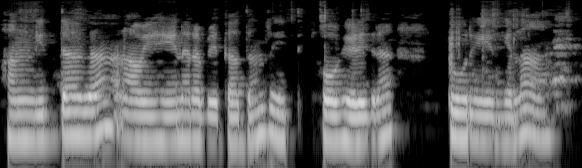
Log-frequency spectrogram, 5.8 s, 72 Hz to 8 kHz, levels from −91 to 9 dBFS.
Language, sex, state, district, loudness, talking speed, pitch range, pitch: Kannada, female, Karnataka, Belgaum, -18 LUFS, 115 wpm, 155-180 Hz, 165 Hz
